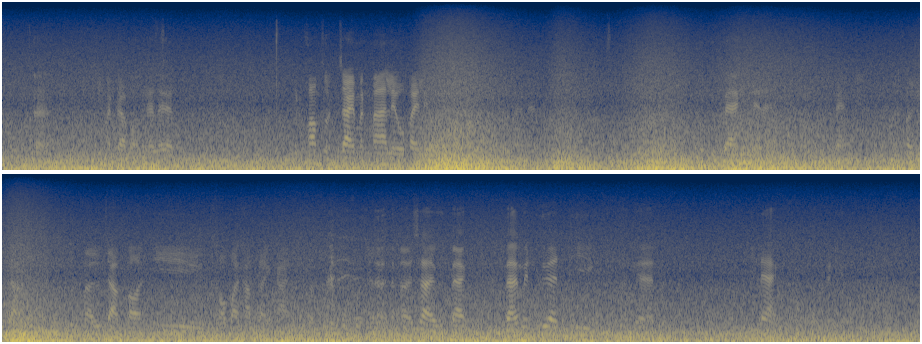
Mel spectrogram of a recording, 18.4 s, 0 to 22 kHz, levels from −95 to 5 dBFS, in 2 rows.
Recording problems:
wind noise on the microphone; heavy; 2 dB above the speech

